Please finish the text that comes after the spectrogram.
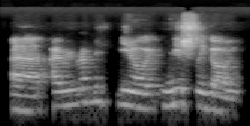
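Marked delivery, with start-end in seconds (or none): none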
